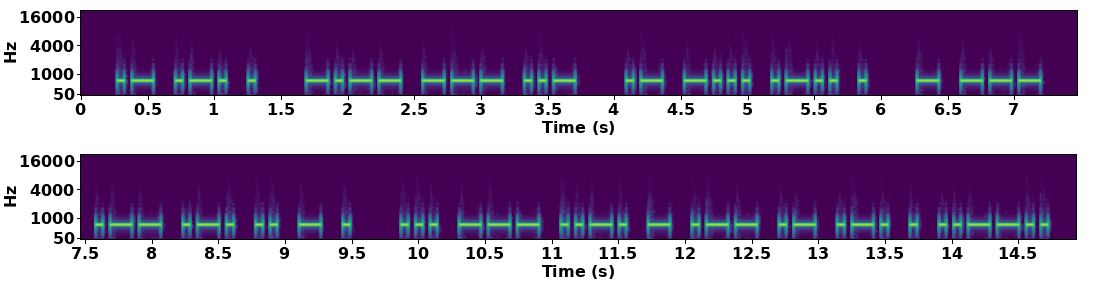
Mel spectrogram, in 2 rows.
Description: Morse code, heard as a keyed tone, about 22 wpm, 700 Hz. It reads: ARE YOU ABLE TO WRITE SOFTWARE?
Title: Sentences from Top 1000 Words - Review Part 3 - 22wpm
